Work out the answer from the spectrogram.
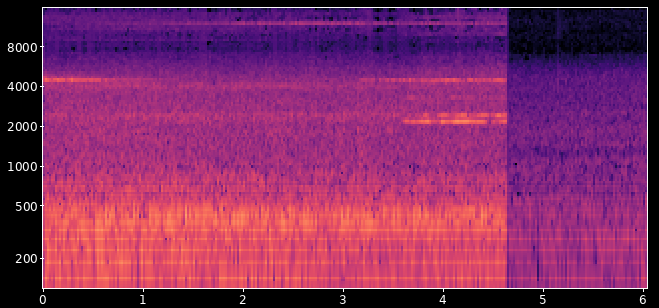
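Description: HŽPP passenger coaches rolling past close by: a steady rumble of wheels on rail with a thin high-pitched tone over it. It cuts off suddenly near the end, leaving a much quieter background hum.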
